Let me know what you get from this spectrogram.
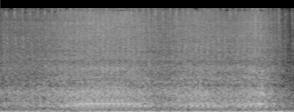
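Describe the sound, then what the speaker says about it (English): A serger runs continuously around the edge of pajama fabric, a fast mechanical whirring hum with rapid stitching chatter that swells slightly midway, close and alone without talk. "Okay, so now I've just serged this."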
